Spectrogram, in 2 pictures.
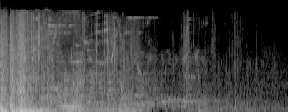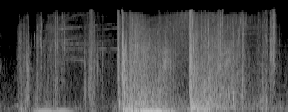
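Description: A shimmering energy blast rings out.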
